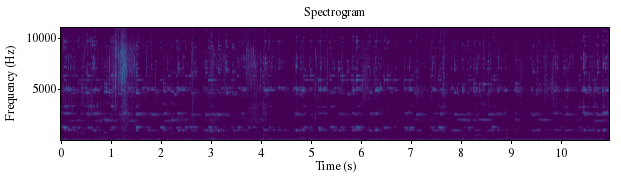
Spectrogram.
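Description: Bells on a herd of grazing goats clinking and jangling irregularly as the animals move, with one louder clang about a second in.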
